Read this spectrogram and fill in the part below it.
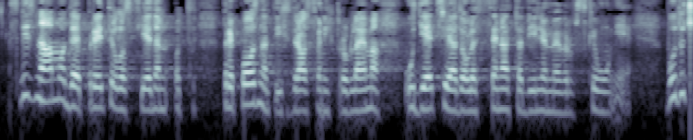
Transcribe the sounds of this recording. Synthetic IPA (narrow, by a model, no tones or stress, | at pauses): sʋiznaːmo̞d̪aje̞pɾet̪ilˠost̪je̞d̪ano̞d̪pɾe̞po̞znat̪ixzd̪ɾawst̪ʋe̞nixpɾo̞ble̞ːmaud̪je̞t̪siad̪o̞lest̪e̞nat̪ad̪iːʎo̞me̞ʋɾo̞pske̞uːnḭjḛ | bud̪uːt͡ʃ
